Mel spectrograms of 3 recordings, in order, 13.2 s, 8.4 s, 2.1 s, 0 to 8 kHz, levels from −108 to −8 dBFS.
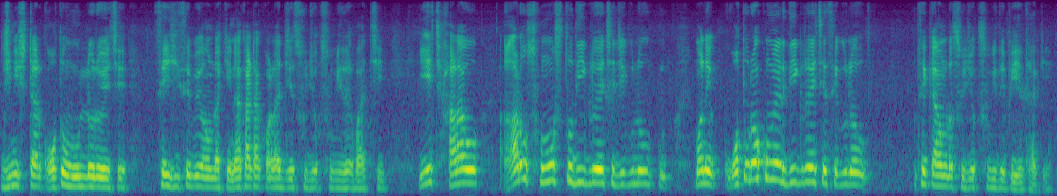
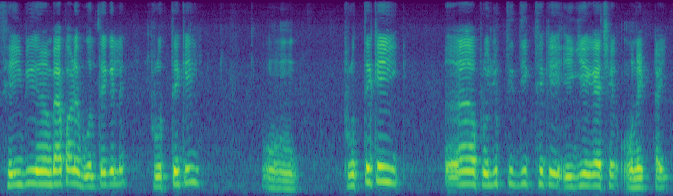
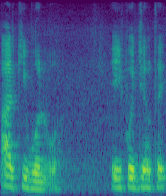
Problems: none marked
